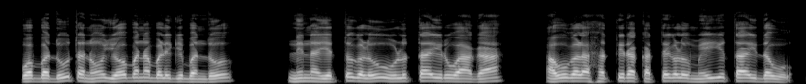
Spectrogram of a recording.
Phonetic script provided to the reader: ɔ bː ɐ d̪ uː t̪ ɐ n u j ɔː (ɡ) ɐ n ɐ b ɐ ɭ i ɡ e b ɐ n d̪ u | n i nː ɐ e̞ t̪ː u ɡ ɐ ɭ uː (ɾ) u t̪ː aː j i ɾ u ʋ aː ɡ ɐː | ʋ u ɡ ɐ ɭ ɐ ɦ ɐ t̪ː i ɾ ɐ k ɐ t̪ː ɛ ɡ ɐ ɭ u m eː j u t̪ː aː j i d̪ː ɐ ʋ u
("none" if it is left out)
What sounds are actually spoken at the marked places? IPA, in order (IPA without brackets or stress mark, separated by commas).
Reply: b, ɭ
